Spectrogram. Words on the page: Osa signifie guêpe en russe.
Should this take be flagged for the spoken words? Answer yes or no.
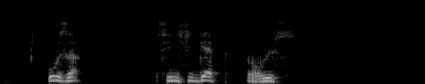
no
